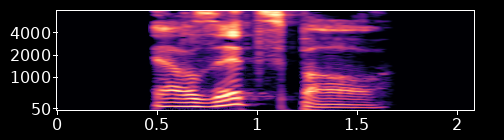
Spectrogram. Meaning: replaceable
- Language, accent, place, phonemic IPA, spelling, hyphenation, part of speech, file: German, Germany, Berlin, /ɛɐ̯ˈzɛt͡sbaːɐ̯/, ersetzbar, er‧setz‧bar, adjective, De-ersetzbar.ogg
